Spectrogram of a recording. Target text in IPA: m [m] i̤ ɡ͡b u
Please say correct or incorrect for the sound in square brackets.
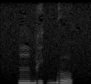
incorrect: b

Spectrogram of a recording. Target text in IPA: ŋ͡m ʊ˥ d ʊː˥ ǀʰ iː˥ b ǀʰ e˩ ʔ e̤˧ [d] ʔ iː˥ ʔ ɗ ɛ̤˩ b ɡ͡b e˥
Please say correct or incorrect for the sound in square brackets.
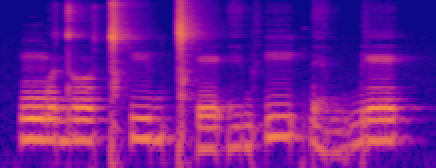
incorrect: b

